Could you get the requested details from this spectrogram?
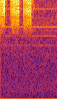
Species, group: Neocallicrania selligera
Orthoptera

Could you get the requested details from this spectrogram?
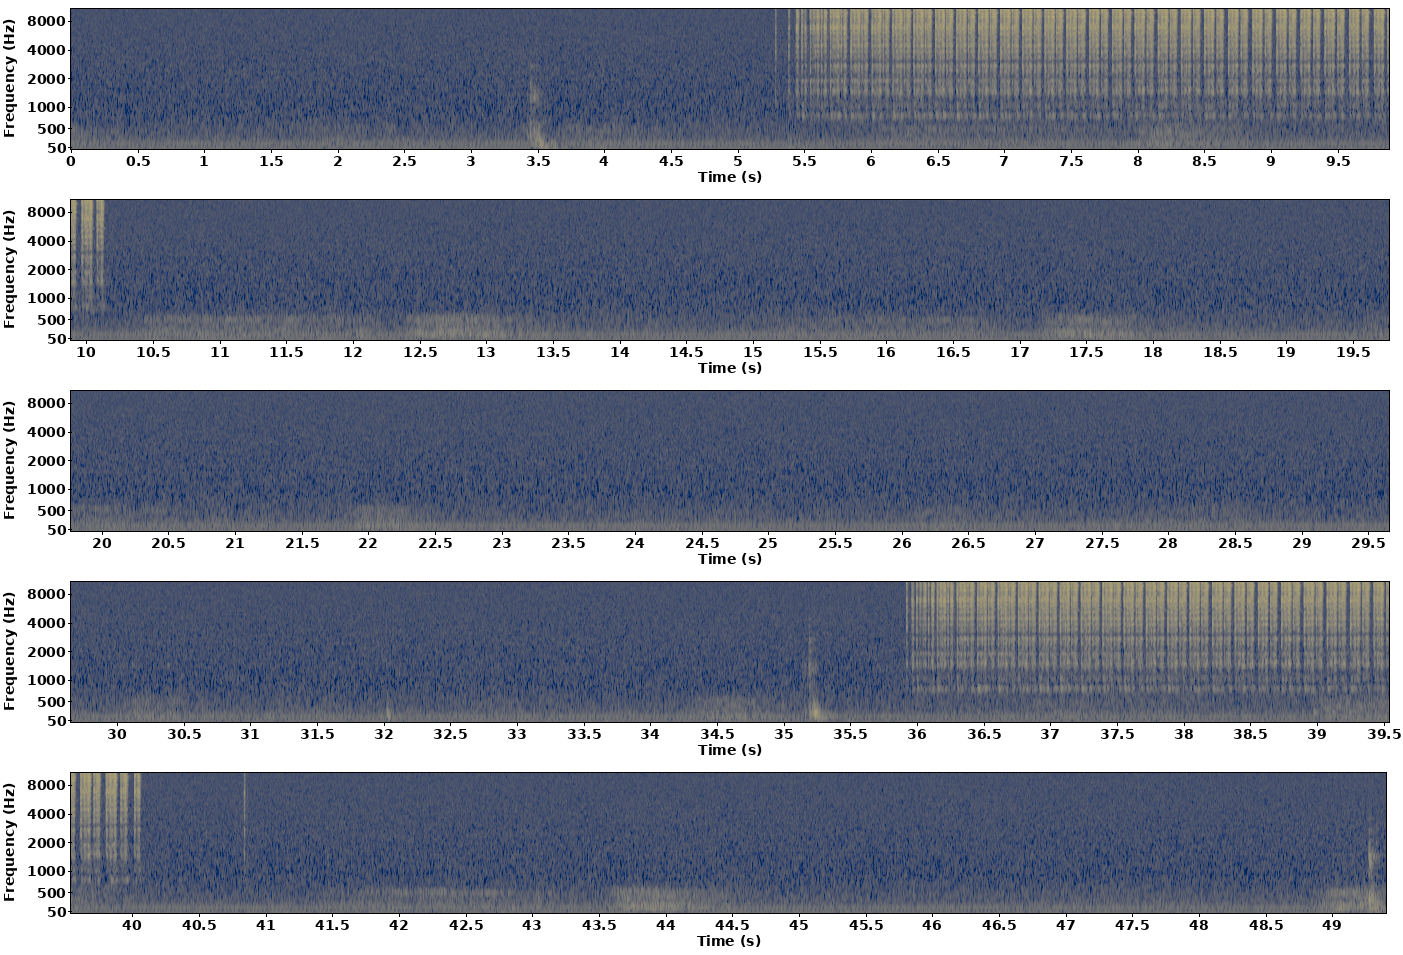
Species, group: Conocephalus fuscus
Orthoptera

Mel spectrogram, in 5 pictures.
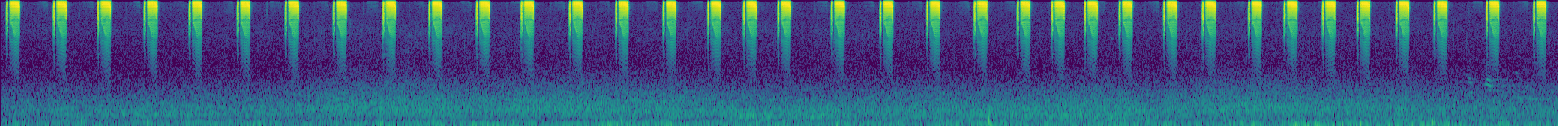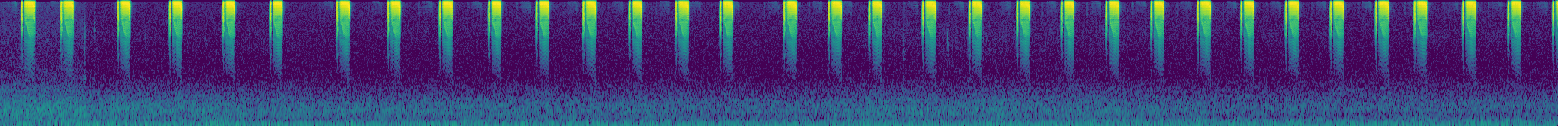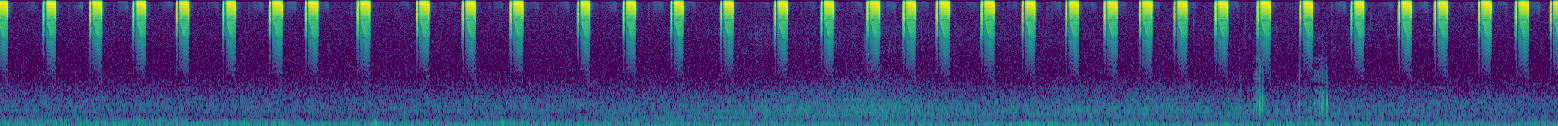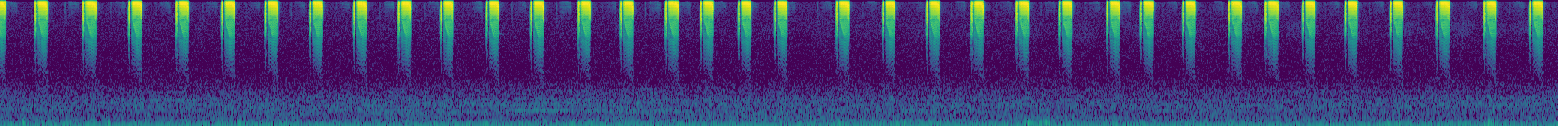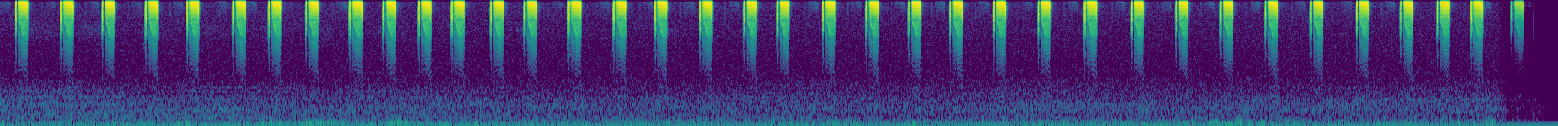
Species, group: Ephippiger diurnus
Orthoptera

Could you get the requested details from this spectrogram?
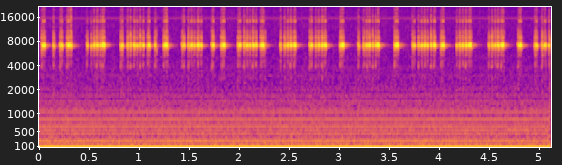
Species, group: Zvenella geniculata
Orthoptera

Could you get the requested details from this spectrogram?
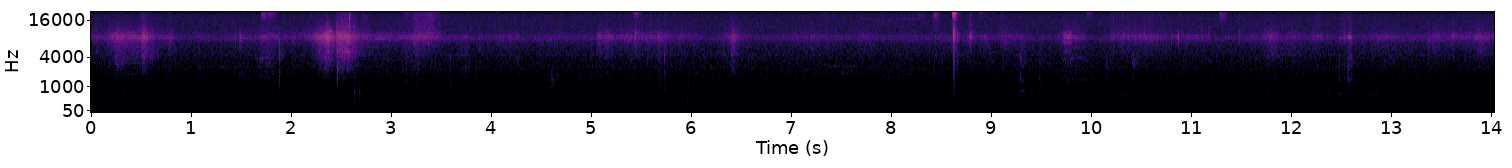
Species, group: Poecilimon jonicus
Orthoptera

